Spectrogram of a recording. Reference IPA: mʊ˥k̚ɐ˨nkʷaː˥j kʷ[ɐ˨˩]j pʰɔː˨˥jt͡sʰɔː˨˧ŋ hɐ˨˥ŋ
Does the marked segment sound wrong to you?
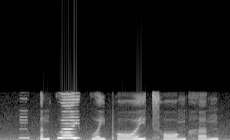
yes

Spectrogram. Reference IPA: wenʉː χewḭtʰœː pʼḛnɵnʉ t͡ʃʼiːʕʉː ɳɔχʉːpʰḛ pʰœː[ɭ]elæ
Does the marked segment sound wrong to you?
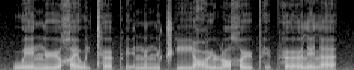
yes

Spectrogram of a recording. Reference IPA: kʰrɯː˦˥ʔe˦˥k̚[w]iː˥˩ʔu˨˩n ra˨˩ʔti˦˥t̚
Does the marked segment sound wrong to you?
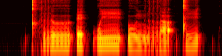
no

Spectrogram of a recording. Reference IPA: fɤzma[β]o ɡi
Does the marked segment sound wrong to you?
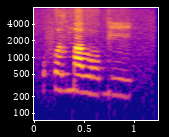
no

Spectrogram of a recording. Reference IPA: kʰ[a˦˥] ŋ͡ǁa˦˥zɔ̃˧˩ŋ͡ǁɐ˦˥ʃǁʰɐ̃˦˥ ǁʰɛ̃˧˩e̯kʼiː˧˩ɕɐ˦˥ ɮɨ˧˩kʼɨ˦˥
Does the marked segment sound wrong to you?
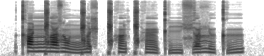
no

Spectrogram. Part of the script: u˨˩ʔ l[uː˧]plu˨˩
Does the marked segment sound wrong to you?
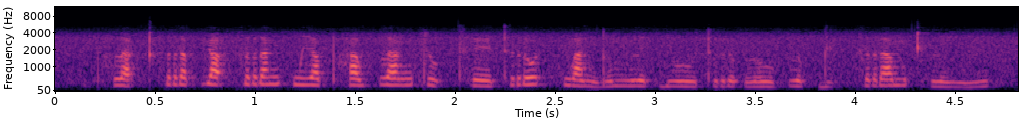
yes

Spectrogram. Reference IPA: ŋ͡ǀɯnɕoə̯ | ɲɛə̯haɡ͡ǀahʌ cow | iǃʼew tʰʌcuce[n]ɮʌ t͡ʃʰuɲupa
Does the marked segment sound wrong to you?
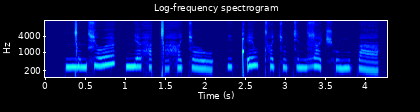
no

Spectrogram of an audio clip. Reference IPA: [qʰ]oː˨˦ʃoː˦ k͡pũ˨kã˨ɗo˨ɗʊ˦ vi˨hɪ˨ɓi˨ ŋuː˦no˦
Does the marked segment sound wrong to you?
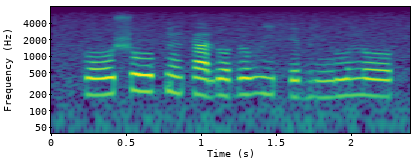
yes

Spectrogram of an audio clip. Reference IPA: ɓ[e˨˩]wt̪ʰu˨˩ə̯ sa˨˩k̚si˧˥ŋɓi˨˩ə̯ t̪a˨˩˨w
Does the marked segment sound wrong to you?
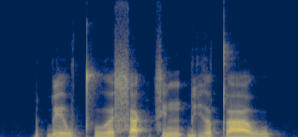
no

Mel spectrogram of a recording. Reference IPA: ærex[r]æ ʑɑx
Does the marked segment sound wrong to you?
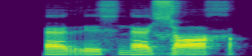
yes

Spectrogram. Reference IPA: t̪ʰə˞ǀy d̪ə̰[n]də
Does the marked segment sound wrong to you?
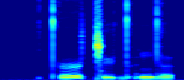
no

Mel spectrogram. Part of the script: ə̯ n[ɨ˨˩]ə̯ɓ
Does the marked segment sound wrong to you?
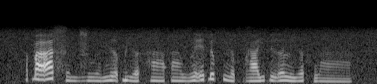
yes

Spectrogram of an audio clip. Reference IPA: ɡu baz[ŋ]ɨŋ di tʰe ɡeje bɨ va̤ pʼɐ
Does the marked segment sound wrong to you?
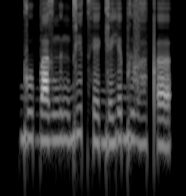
no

